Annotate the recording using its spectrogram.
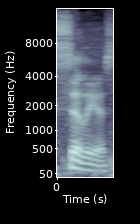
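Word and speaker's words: Silius: to journey to sileus yes silliest that's how you say it about 10 times fantastic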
